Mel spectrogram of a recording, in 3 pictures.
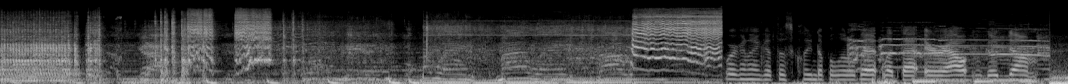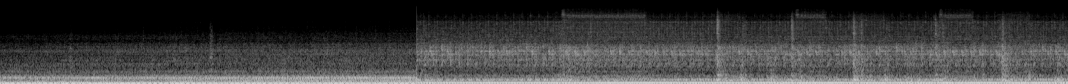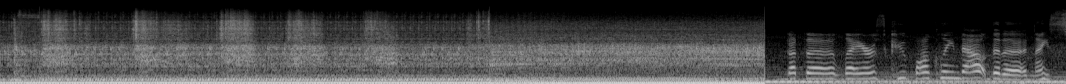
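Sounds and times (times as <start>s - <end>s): vehicle engine running: 9.1s - 32.0s
sharp rattles: 14.9s - 28.0s.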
